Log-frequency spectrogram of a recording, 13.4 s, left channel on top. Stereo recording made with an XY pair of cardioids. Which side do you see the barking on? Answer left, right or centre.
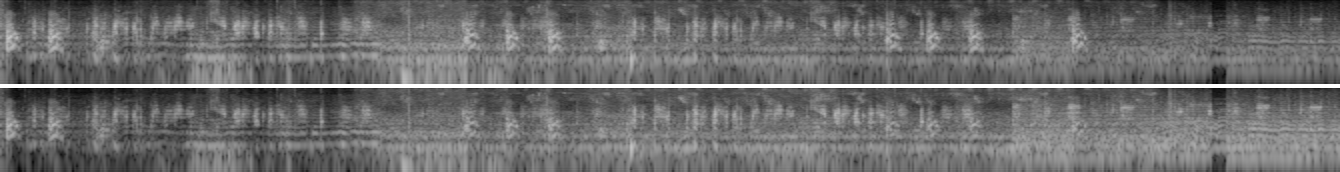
left.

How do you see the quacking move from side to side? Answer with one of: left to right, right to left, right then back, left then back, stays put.
left to right.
